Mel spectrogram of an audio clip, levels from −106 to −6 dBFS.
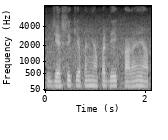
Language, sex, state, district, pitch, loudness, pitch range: Hindi, male, Bihar, Sitamarhi, 130 Hz, -29 LUFS, 125-130 Hz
